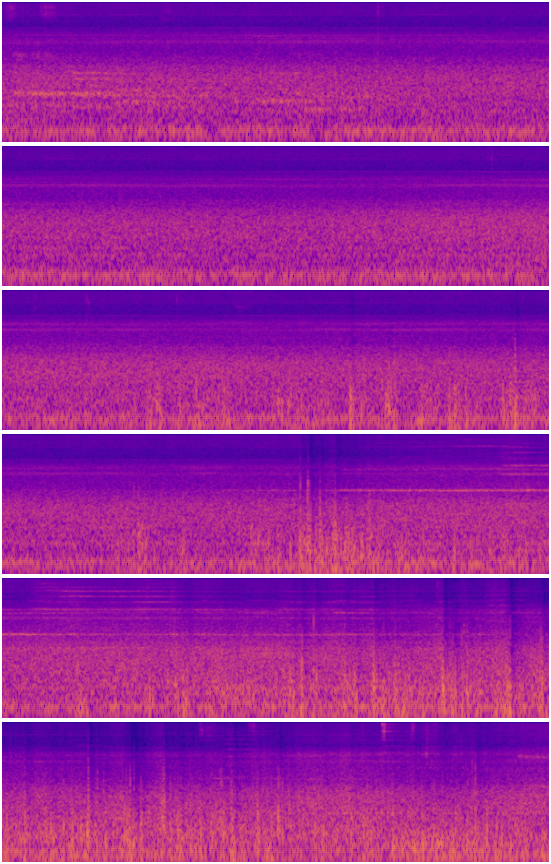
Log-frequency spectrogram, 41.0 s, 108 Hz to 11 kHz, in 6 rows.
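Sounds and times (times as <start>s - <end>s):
train rumble and hum: 0.0s - 41.0s
thin high squeal: 23.7s - 32.5s.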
